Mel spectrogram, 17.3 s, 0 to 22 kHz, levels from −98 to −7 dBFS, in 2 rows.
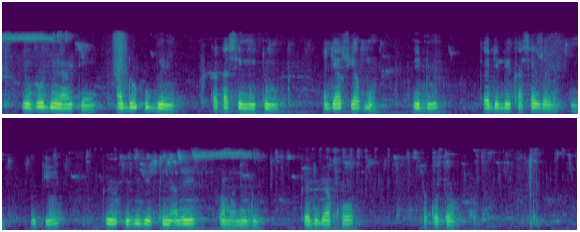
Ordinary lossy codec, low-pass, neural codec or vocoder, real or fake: Opus, 32 kbps; 7.2 kHz; none; real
